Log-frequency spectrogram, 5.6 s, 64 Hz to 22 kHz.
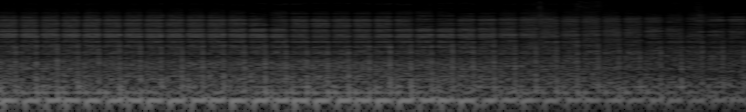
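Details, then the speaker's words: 1970s vintage Fender Twin Reverb, vibrato intensity about six: steady tick-tick roughly two per second over idle hiss, keeping time with vibrato; known problem of the vibrato oscillator bleeding into output, intermittent. "is the problem we have with this right now is that the vibrato has got this it's a known problem it's a tick tick tick that goes on in the background"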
